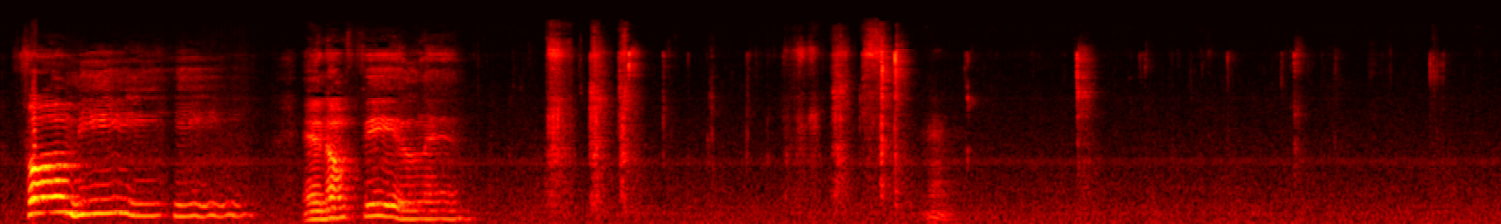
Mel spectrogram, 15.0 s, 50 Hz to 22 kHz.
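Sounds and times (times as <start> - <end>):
wet chewing and smacking: 6.2 - 7.8, 10.7 - 14.5.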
